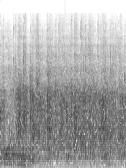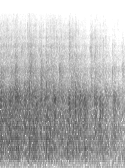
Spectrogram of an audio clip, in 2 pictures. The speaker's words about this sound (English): So I'd really like to give him a round of applause because he's put on some of the biggest events now in, in Toronto and he keeps them going.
